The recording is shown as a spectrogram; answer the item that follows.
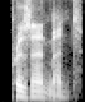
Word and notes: Presentment: American English

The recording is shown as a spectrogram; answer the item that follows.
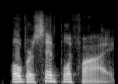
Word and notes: Oversimplify: American English

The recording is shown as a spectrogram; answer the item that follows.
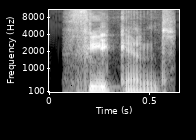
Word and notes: fecund: American English

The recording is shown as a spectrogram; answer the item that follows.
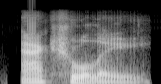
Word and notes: actually: American English

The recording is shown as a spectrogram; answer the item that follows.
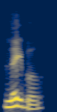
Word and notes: label: Indian

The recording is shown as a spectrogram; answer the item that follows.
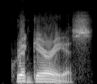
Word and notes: Gregarious: American English

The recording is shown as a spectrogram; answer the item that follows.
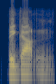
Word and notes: begotten: American English

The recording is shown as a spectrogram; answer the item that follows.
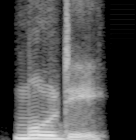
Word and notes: mouldy: Indian

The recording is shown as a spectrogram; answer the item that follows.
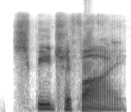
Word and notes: speechify: American English

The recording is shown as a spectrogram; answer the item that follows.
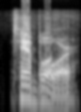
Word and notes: tambour: American English

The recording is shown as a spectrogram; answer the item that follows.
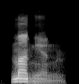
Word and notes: munnion: British English

